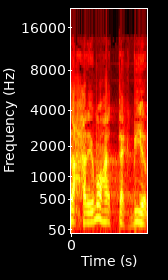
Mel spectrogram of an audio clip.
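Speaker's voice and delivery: plain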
